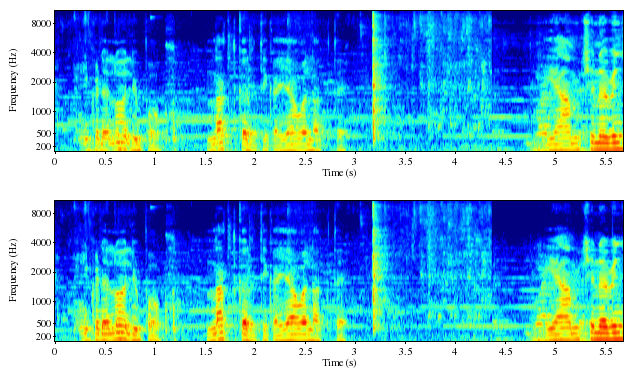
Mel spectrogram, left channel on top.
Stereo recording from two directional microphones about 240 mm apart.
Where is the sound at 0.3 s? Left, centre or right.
Centre.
